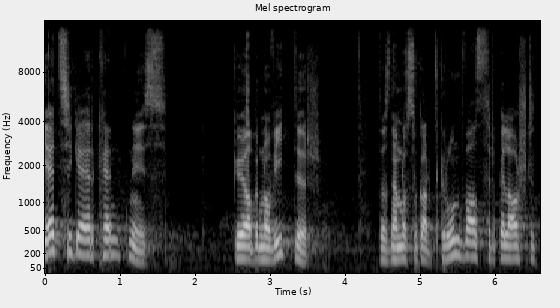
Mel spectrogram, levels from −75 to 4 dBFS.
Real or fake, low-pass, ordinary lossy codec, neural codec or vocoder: fake; 14.4 kHz; none; vocoder, 44.1 kHz, 128 mel bands, Pupu-Vocoder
